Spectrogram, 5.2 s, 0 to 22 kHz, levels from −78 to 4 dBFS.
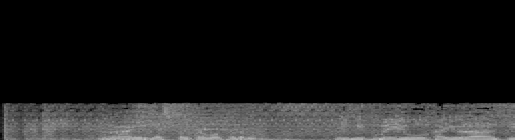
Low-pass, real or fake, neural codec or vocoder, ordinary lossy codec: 7.2 kHz; fake; codec, 16 kHz, 0.4 kbps, LongCat-Audio-Codec; MP3, 24 kbps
